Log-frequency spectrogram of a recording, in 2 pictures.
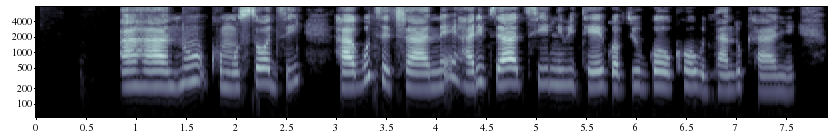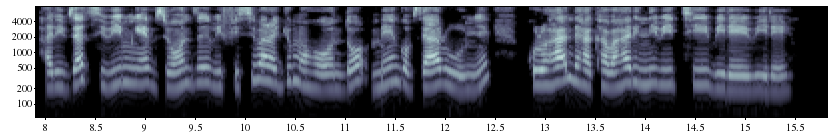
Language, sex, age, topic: Rundi, female, 18-24, agriculture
